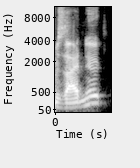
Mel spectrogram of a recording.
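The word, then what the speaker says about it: Bezuidenhout: So we're going to go Jason Day to Bezahunda Huta. Christian Bezaidnut?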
